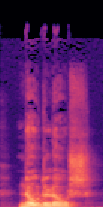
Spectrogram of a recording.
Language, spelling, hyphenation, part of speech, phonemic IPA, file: Dutch, nodeloos, no‧de‧loos, adjective, /ˈnoː.dəˌloːs/, Nl-nodeloos.ogg
- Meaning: needless, unnecessary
